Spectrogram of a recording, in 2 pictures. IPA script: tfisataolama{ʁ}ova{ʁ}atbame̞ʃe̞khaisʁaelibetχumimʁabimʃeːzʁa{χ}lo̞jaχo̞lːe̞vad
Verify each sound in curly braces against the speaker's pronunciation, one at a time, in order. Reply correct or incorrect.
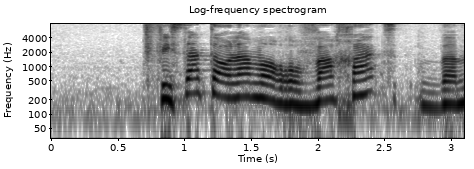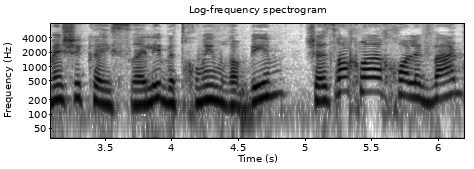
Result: correct, incorrect, correct

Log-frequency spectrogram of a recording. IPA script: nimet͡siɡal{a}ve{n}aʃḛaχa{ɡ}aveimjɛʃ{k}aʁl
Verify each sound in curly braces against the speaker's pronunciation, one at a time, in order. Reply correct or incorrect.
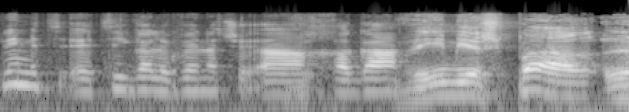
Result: incorrect, correct, correct, incorrect

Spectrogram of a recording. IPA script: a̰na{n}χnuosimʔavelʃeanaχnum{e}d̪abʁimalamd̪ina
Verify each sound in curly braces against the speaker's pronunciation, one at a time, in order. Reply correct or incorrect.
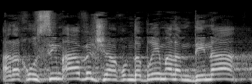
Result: incorrect, correct

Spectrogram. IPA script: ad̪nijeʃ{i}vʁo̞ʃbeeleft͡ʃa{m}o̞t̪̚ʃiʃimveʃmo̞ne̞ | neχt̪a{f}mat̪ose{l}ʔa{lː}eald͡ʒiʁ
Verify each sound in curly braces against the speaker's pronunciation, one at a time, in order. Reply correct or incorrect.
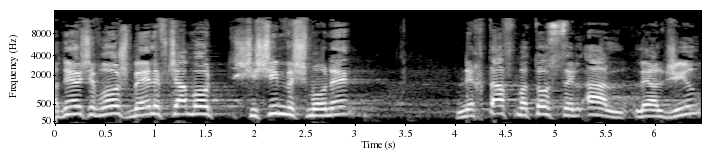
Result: incorrect, correct, correct, correct, correct

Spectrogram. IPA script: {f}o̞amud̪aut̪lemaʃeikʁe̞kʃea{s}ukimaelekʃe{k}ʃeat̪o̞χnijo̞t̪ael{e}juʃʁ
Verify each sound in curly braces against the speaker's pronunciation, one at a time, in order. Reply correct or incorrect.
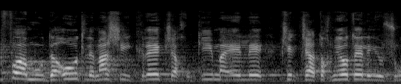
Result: correct, incorrect, correct, correct

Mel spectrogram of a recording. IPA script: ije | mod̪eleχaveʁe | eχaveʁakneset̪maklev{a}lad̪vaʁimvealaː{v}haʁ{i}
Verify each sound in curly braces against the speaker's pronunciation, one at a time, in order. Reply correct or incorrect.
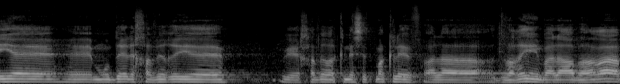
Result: correct, correct, incorrect

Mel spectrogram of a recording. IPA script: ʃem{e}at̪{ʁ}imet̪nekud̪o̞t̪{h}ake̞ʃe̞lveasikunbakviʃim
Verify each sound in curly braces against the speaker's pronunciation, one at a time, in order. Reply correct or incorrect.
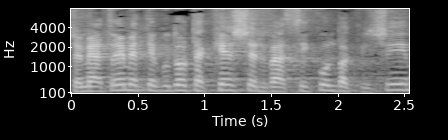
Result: correct, correct, correct

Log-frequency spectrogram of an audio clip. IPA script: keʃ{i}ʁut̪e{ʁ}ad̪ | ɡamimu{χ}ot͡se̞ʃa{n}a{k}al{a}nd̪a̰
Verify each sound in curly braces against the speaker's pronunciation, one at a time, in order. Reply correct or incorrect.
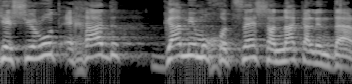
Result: correct, incorrect, correct, correct, correct, incorrect

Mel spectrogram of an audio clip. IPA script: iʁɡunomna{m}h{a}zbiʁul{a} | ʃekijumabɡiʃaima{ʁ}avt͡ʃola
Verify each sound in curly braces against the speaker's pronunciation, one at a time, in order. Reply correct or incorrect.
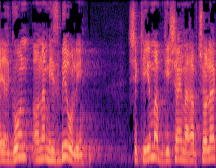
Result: correct, incorrect, incorrect, correct

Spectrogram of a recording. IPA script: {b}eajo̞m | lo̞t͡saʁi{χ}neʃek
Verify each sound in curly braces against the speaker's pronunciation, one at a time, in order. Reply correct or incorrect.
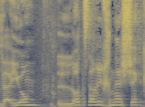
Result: incorrect, correct

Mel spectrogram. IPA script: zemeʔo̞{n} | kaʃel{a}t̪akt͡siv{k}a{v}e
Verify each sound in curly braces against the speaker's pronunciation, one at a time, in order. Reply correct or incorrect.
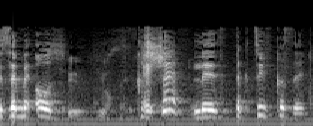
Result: incorrect, incorrect, correct, incorrect

